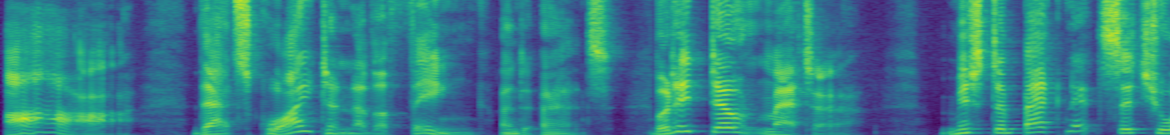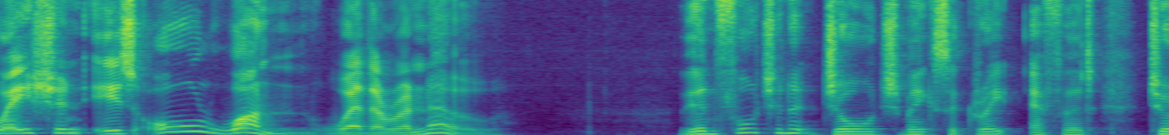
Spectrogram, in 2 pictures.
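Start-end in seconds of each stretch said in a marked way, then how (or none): 0.0-3.0 high, slow, creaky-old-man voice put on over fake pleasantness; an old miser pretending to be agreeable; old Smallweed voice, high and slow, pretending good humour; cranky old man, mock good temper. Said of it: "replies with excellent temper". 4.0-10.5 put-on high, slow, crabbed old man's voice; spiteful old miser. Narrator voices old Smallweed.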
